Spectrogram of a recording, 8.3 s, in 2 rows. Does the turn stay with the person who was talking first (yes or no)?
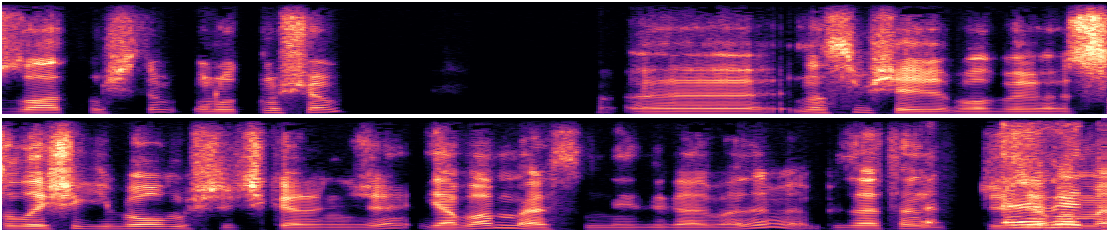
no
